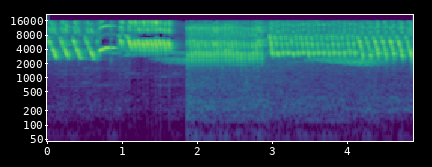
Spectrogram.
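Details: Loud, melodious canary song meant to draw in other canaries, a dense run of fast buzzy trills and rolling high notes, changing tempo abruptly midway and continuing as a rapid rattling trill.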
